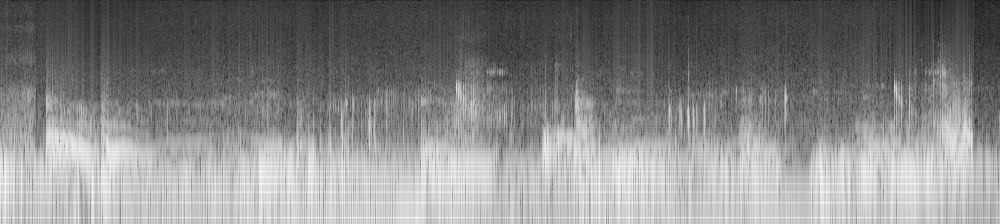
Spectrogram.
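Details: Empty stomach growling: continuous low gurgling and rumbling with bubbly, squeaky rises, ordinary harmless bowel sounds.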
